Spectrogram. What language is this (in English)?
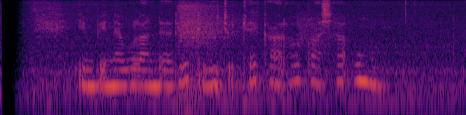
Javanese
